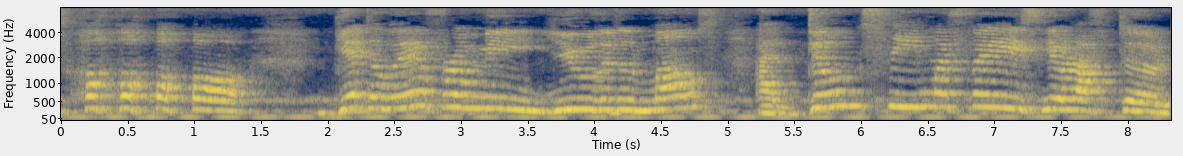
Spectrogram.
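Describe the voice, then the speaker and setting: In a cartoonish character voice, a woman speaks very slowly at a high pitch, with slight echo. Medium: puppet.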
